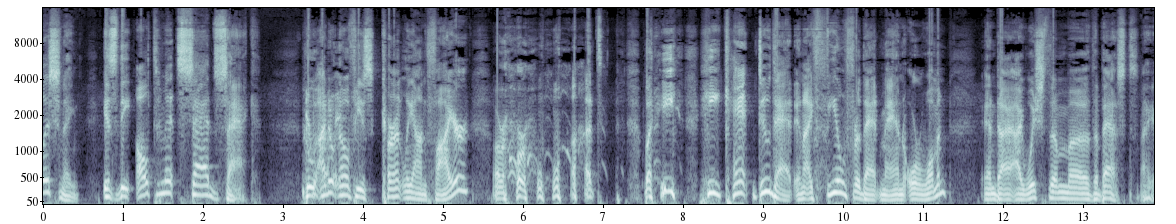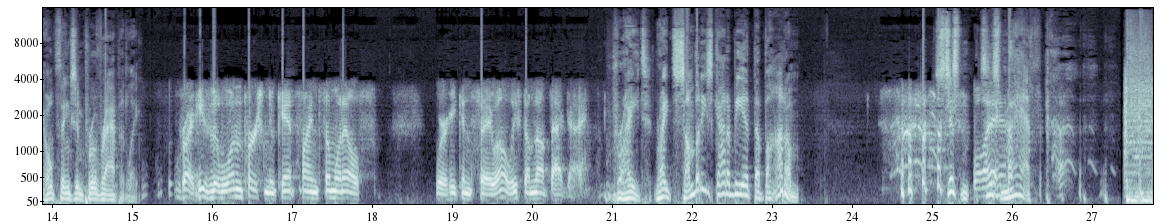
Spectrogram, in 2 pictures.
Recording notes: Calls-in with a live report from his hospital bed for an update on his emergency gall bladder surgery.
